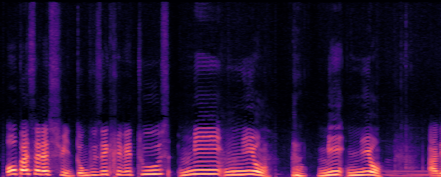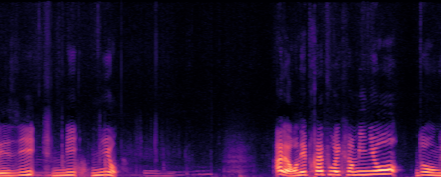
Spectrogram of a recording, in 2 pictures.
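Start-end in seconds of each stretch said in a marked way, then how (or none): 2.7-4.1 syllable-by-syllable dictation. Shown as a demonstration. Teacher dictates a new word to the class, dictation. 4.8-5.7 syllable-by-syllable dictation. Shown as a demonstration. Teacher dictates a new word to the class, dictation. 7.4-8.4 syllable-by-syllable dictation. Shown as a demonstration. Teacher gives the word a last time, dictation.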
